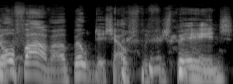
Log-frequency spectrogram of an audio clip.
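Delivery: put-on Cockney accent. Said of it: "sounded a lot like Michael Caine".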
